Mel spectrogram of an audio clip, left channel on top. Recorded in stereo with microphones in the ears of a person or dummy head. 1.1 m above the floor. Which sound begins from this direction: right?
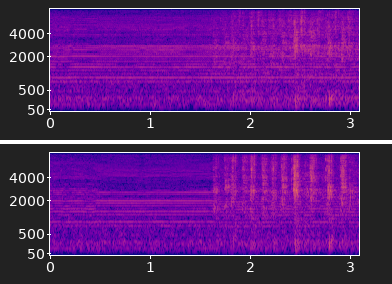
Scissors, at 1.6 s.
